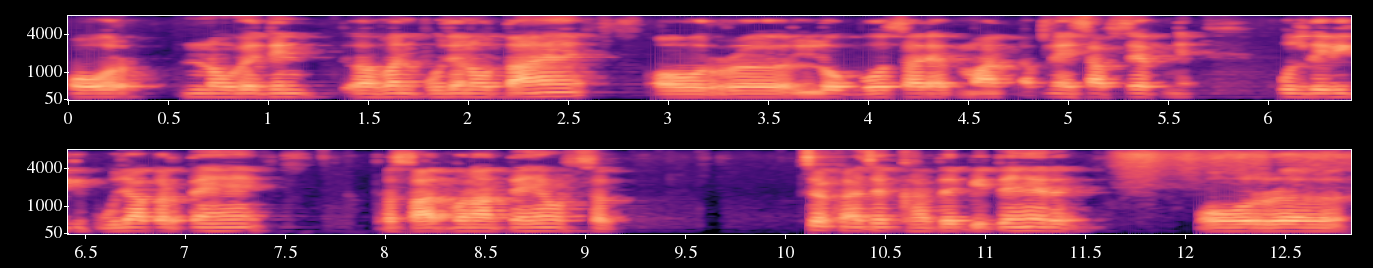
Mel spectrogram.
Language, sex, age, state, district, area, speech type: Hindi, male, 45-60, Madhya Pradesh, Ujjain, urban, spontaneous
